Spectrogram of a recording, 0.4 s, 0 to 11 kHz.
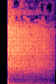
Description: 麻将掉落.MP3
